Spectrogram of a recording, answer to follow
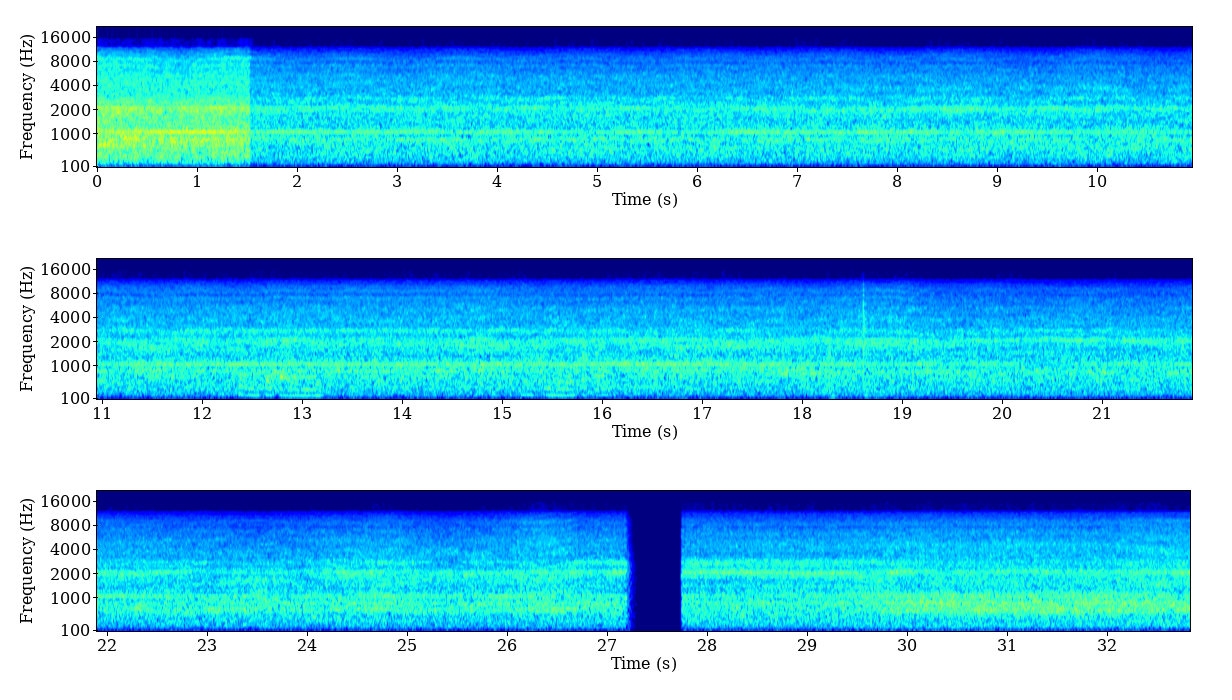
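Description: Handheld hair dryer blowing steadily over a freshly brushed coat of glitter varnish to dry it. Its sound drops noticeably about a second and a half in and then holds steady. The sound cuts out for a moment near the end.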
